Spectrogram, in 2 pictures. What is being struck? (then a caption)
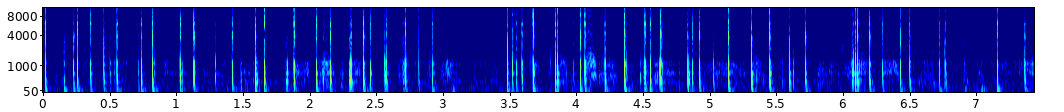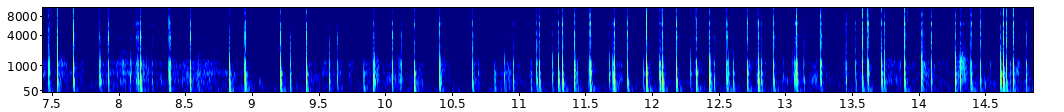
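Wooden back of a hairbrush. Long nails tap and scratch the flat, smooth wooden back of an oval hairbrush lying bristles-down. The result is a quiet, rapid stream of sharp, dry clicks centred around 1 kHz that stop dead with no ring, broken by soft scratching between bursts.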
